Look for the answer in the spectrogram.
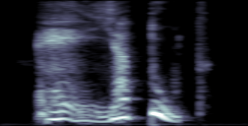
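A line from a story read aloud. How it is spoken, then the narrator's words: Loud whisper. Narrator (Russian): Вновь раздался громкий шепот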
